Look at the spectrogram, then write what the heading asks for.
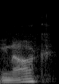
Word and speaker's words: Enoch: Enic Drebber, engineer. I read it with my eyes. Fuck. It's pronounced Enoch.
